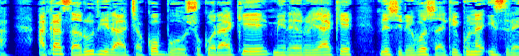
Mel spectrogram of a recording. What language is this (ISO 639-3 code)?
sna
